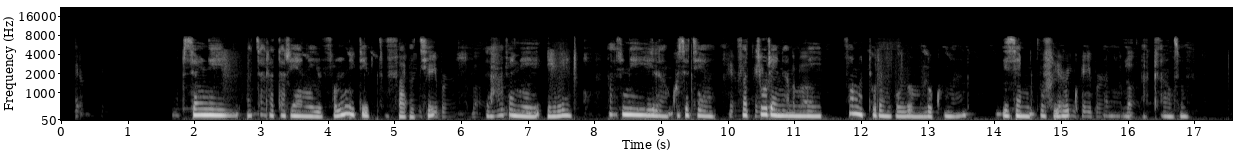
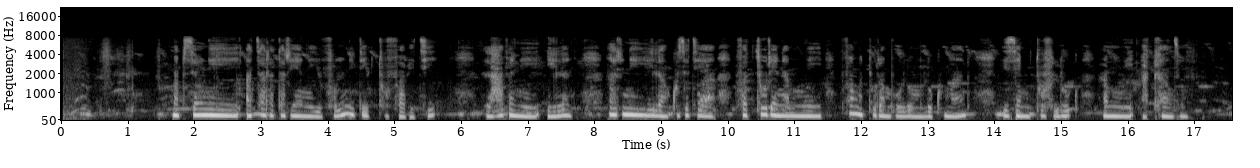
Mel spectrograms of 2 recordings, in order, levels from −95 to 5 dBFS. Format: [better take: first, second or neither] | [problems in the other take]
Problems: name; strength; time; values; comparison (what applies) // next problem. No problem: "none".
second | noise reduction (neural mask model DeepFilterNet 3)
